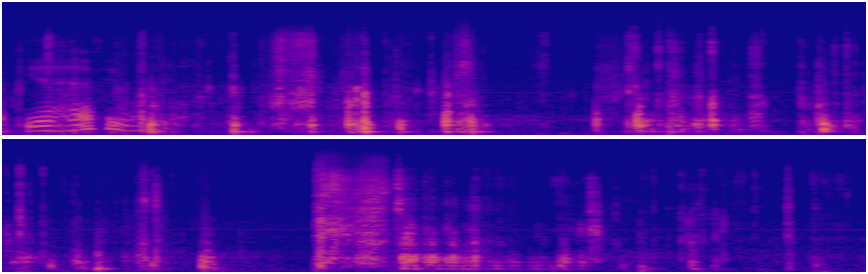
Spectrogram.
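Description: Cardboard boxes and a shipping case being handled: repeated knocks, scrapes and slides of cardboard as boxes are lifted out and a case is set down. An indistinct voice sounds around the start and again about six seconds in.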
